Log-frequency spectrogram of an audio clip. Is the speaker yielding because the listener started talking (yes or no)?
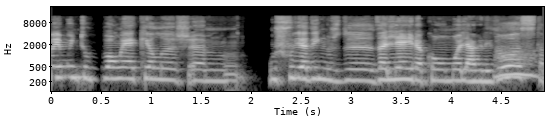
yes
